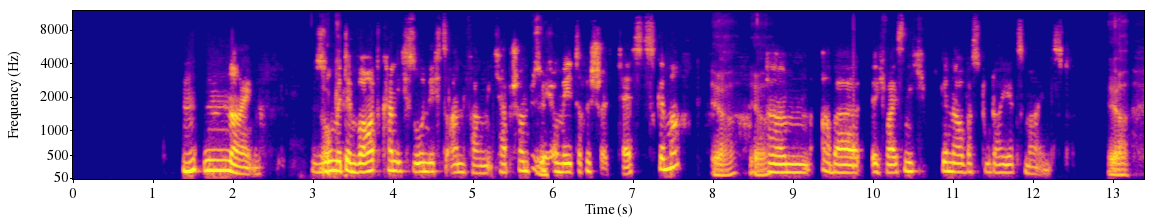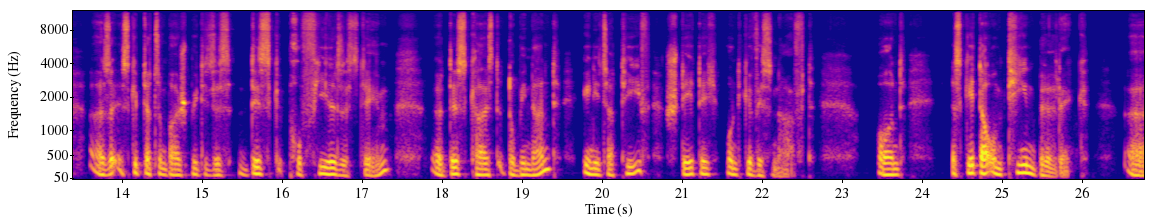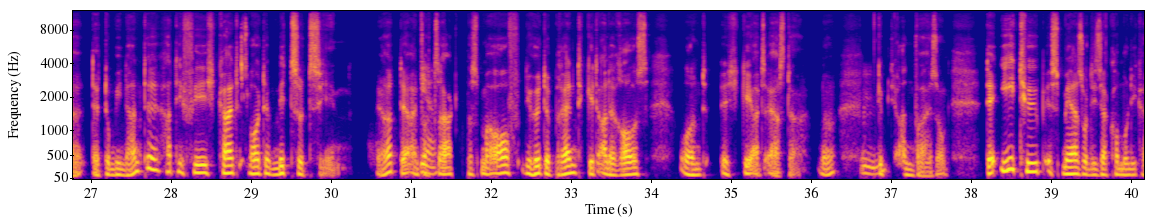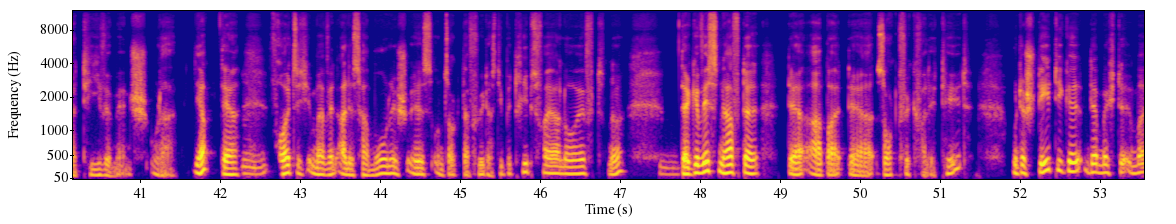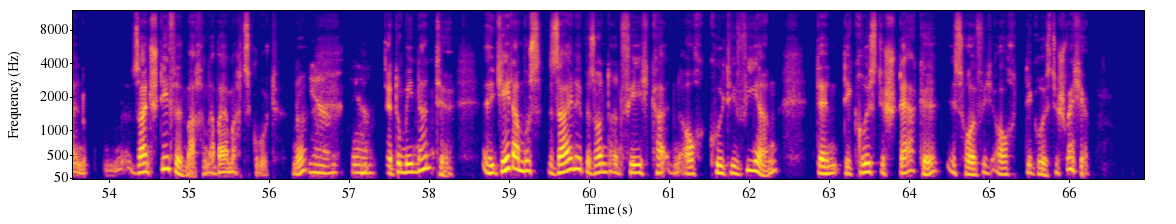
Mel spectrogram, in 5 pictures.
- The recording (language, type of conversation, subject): German, advice, Wie gehst du damit um, wenn du wiederholt Kritik an deiner Persönlichkeit bekommst und deshalb an dir zweifelst?
- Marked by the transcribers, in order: other background noise; in English: "Teambuilding"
